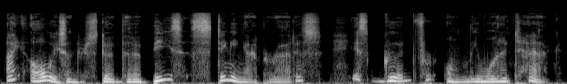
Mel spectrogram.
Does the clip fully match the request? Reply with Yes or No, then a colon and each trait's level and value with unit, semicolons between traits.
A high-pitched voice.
No: low, 135 Hz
